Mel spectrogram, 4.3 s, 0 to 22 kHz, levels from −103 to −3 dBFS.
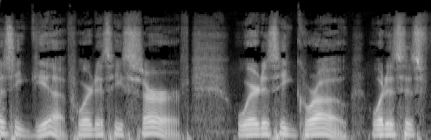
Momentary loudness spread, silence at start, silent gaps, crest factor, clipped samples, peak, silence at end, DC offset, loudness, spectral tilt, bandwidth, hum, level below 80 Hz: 11 LU; 0 s; none; 16 dB; under 0.1%; -12 dBFS; 0.05 s; under 0.1%; -28 LUFS; -5 dB/octave; 16 kHz; none; -46 dBFS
